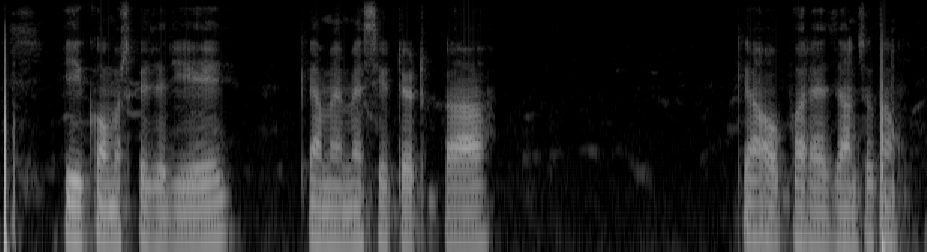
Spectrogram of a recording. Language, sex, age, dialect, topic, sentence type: Hindi, male, 31-35, Marwari Dhudhari, agriculture, question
